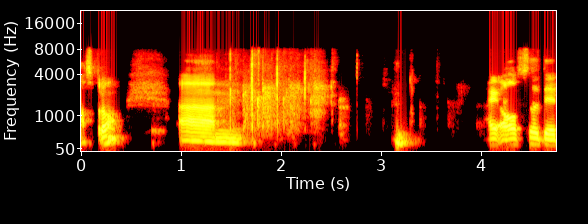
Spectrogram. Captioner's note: applause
